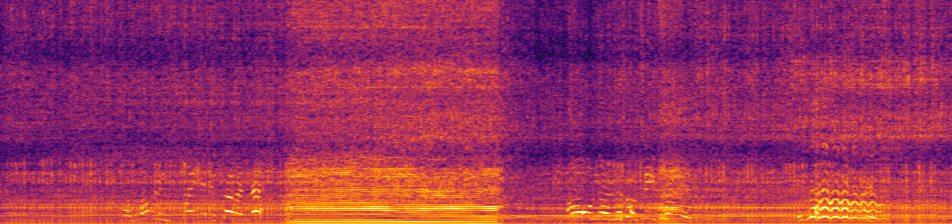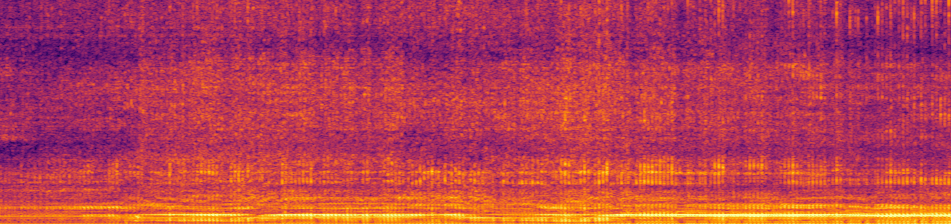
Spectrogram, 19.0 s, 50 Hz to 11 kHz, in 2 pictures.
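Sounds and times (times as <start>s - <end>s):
small motorbike engine running: 0.0s - 19.0s.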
